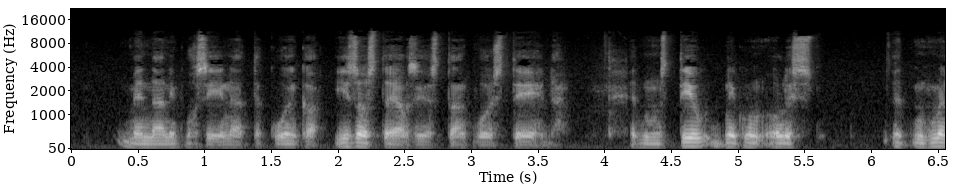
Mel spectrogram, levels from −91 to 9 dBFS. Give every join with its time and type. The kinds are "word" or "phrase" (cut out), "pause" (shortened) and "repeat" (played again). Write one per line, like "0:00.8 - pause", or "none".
0:00.9 - word
0:01.9 - pause
0:02.5 - word
0:03.0 - phrase
0:04.2 - pause
0:04.9 - word

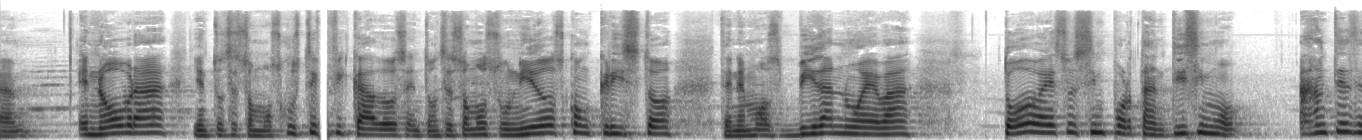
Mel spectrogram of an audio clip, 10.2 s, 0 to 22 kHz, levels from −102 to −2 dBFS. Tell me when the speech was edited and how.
none

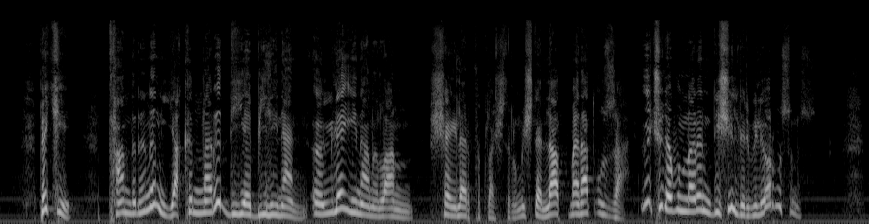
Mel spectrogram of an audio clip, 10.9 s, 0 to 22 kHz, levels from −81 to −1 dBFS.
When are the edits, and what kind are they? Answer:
0:05.2 - pause
0:07.9 - pause

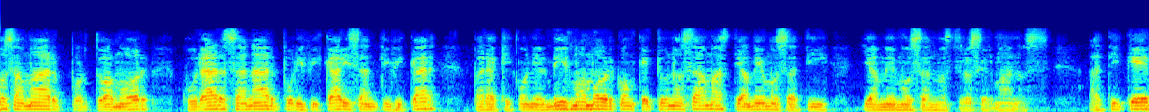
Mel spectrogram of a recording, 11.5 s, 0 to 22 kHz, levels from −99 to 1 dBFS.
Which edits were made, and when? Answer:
none

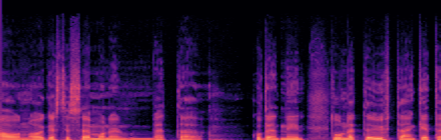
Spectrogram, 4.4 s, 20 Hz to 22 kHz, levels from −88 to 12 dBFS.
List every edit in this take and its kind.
0:01.5 - word
0:02.8 - word
0:03.3 - word

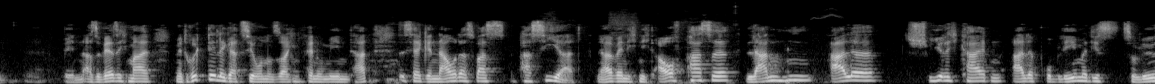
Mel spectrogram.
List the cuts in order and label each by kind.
0:03.5 - word
0:04.0 - word
0:05.9 - pause
0:07.4 - pause

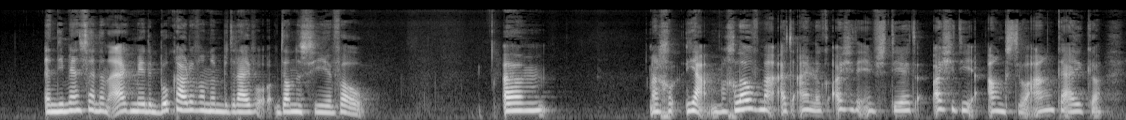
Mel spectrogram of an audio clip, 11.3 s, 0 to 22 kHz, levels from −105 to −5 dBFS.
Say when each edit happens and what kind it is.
0:05.0 - pause

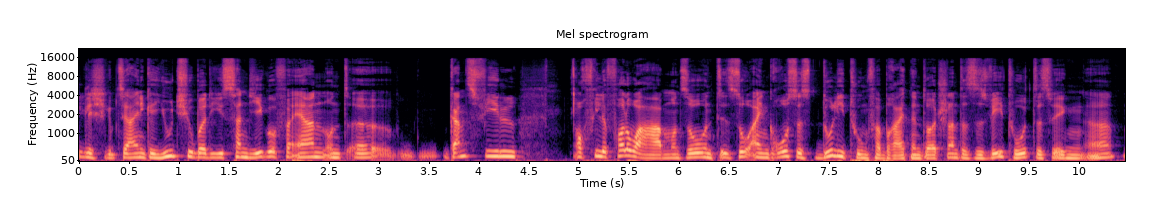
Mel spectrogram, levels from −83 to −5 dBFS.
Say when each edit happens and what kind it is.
none

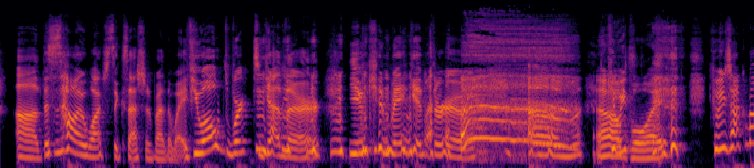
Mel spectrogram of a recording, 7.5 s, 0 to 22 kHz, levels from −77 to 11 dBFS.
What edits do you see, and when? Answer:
0:02.3 - word

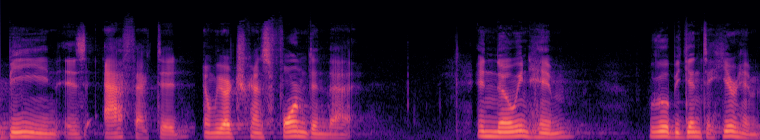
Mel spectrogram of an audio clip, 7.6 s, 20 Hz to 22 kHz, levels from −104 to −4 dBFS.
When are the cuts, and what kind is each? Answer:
0:01.9 - pause

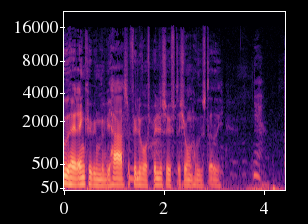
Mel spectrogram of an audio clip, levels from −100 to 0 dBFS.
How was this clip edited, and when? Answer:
none

